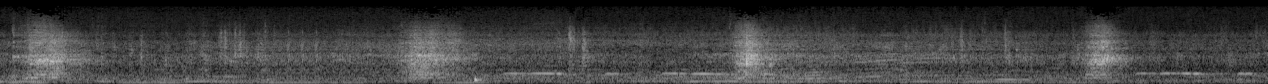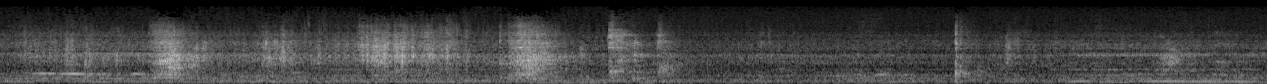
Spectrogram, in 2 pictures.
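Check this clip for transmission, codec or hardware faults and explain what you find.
Repeated frames occur four times: at 0.72 to 0.77 s a 46 ms block replays once, at 2.90 to 3.18 s a 139 ms block replays twice, at 16.05 to 16.23 s a 93 ms block replays twice, and at 20.88 to 20.97 s a 93 ms block replays once. A run of compressed frames arrived more than once, so the decoder played the same slice again. Each event is heard as a stutter, and each lengthens the audio by the repeated time.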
